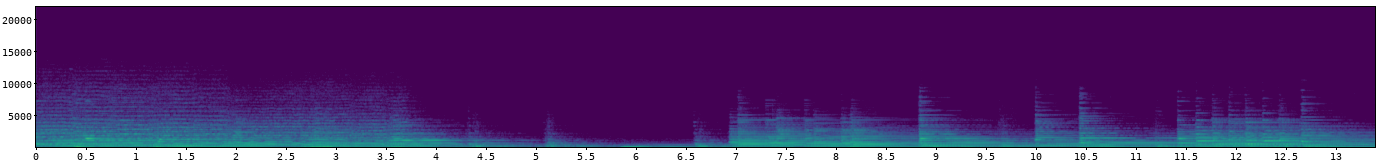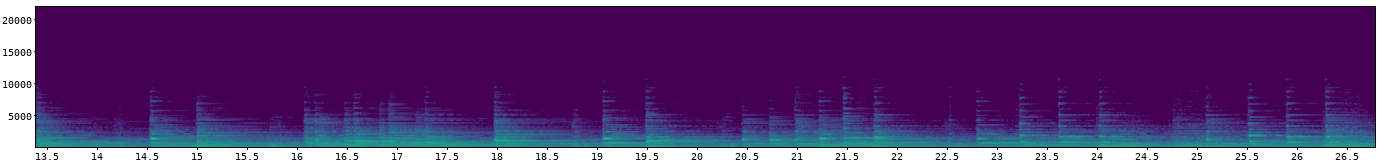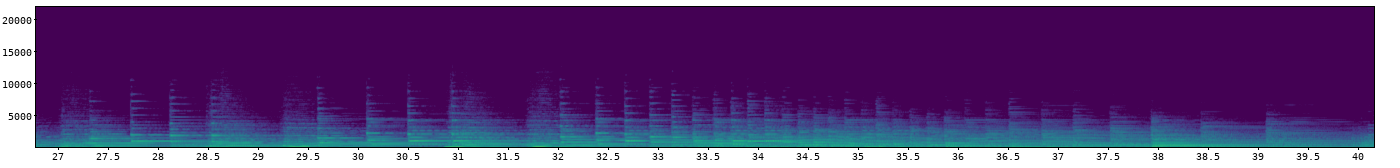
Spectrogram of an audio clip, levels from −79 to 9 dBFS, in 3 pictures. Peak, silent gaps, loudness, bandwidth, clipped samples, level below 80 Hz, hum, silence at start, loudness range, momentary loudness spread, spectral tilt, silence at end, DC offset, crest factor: -14 dBFS; none; -31 LUFS; 11.5 kHz; under 0.1%; -42 dBFS; none; 0 s; 4 LU; 10 LU; -7 dB/octave; 0 s; under 0.1%; 18 dB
